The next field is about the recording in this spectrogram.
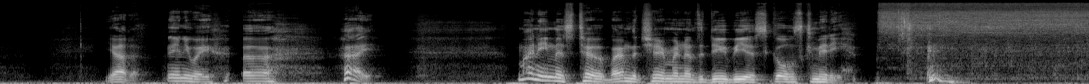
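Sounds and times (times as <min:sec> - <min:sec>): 
speech: 0:01.0 - 0:03.8, 0:05.2 - 0:09.2
water running from a kitchen sink tap: 0:08.8 - 0:10.8.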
